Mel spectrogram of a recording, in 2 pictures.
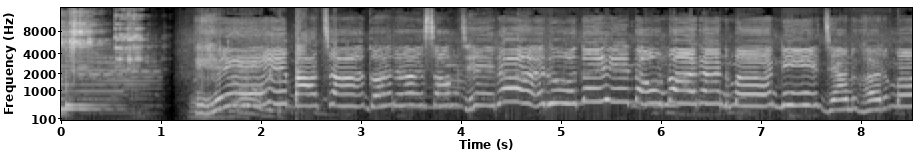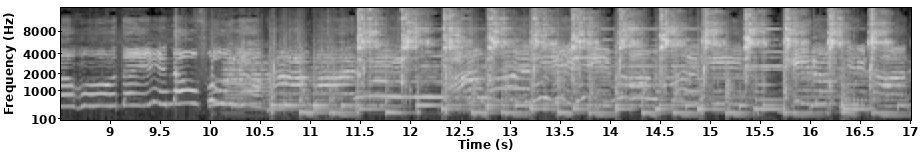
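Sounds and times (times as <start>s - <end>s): woman singing: 1.4s - 17.0s
harmonium and hand drum band: 10.2s - 17.0s.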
